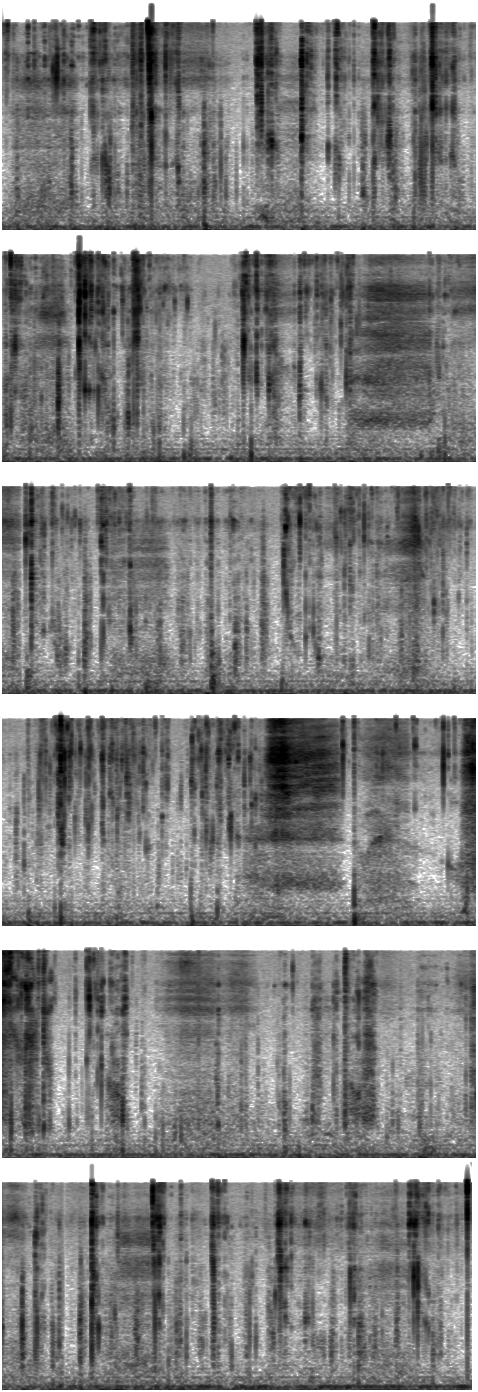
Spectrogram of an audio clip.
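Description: Close-miked eating by hand: a person biting and chewing mouthfuls of rice-and-lentil khichdi with mutton liver, a dense run of short wet mouth clicks. Two longer hissy sounds come about eight and seventeen seconds in, the second the loudest.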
